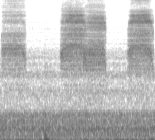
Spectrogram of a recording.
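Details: In a nest box, wild barn owl young beg while the mother brings food. Three long, rasping hiss bursts, each about half a second or more, sound against a constant low rumble.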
